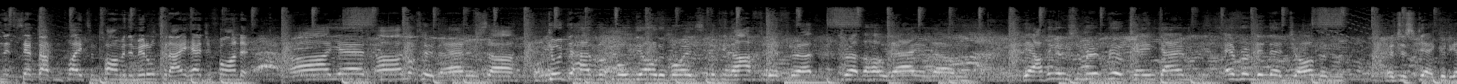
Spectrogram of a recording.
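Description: A train of clicks runs from 3.68 to 5.10 s: about twenty near-identical pulses at a regular 14.2 per second, roughly as loud as the audio itself. The steady spacing and matching shape set it apart from random crackle, and likely point to interference or a faulty connection or power supply.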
